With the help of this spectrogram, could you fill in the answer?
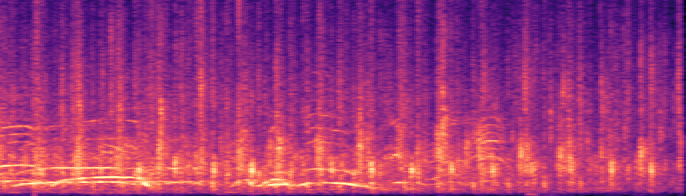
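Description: round of applause

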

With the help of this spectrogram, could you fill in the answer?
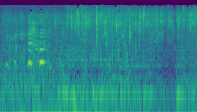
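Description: person urinating

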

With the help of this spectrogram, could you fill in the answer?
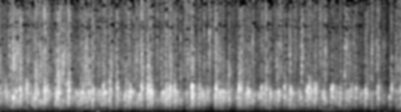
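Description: audience round of applause

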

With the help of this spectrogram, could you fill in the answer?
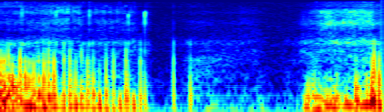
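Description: snoring

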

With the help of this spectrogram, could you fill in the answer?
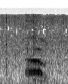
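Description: rain falling

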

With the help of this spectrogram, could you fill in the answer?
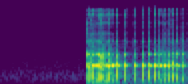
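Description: forced burp

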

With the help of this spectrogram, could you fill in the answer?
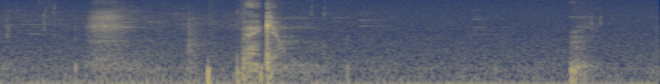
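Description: hiccups

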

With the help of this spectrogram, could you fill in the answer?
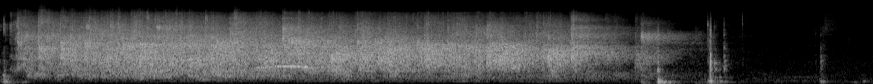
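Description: audience applause

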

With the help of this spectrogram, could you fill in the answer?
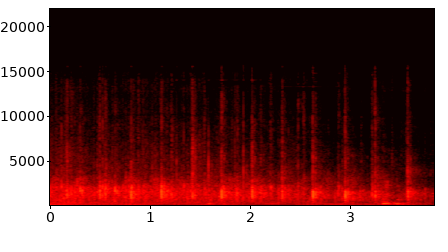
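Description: audience applauding the band

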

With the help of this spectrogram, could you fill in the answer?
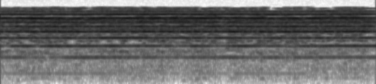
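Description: school bell ringing

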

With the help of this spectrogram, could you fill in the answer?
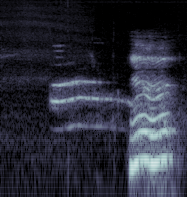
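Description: cat meowing

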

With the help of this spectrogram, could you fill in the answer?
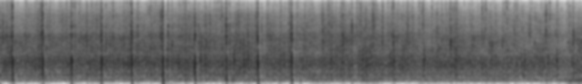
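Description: audience clapping hands

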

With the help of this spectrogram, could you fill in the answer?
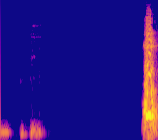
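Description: dog barking

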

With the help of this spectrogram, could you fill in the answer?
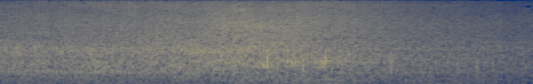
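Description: city street traffic

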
